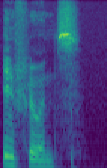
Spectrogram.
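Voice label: "influence", British English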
